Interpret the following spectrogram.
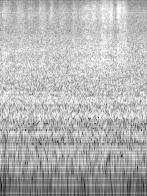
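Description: Steady room noise: an even hiss, like a fan or air conditioner running, with no distinct knocks or rubs standing out.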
